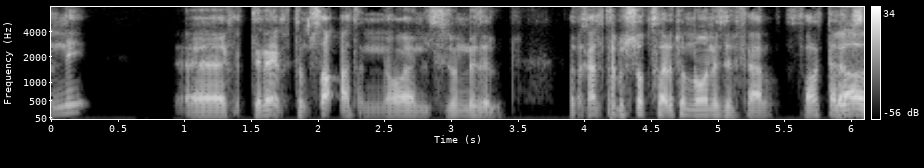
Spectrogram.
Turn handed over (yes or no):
yes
